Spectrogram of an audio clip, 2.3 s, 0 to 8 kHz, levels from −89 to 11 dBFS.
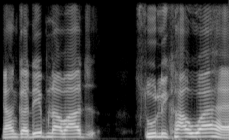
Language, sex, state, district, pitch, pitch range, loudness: Hindi, male, Jharkhand, Garhwa, 195 Hz, 185-205 Hz, -10 LUFS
